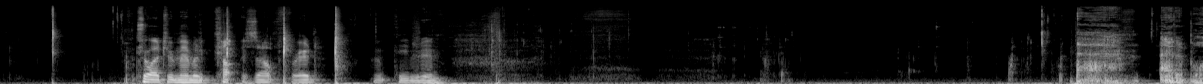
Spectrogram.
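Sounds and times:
man drinking water: 0:04.6 - 0:11.6
soft swallowing: 0:04.9 - 0:08.1, 0:08.9 - 0:11.6
breathy bursts of breath: 0:05.7 - 0:07.3.

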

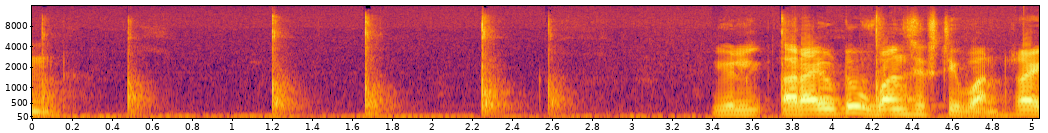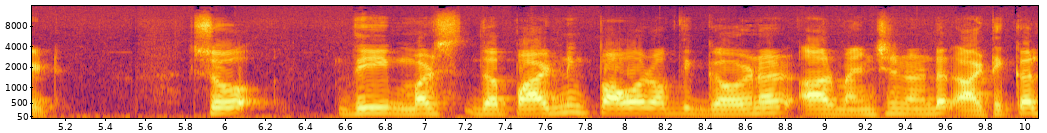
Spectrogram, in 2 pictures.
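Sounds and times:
steady low hum: 0:00.0 - 0:10.0
pen tapping on touchscreen: 0:00.5 - 0:02.8.

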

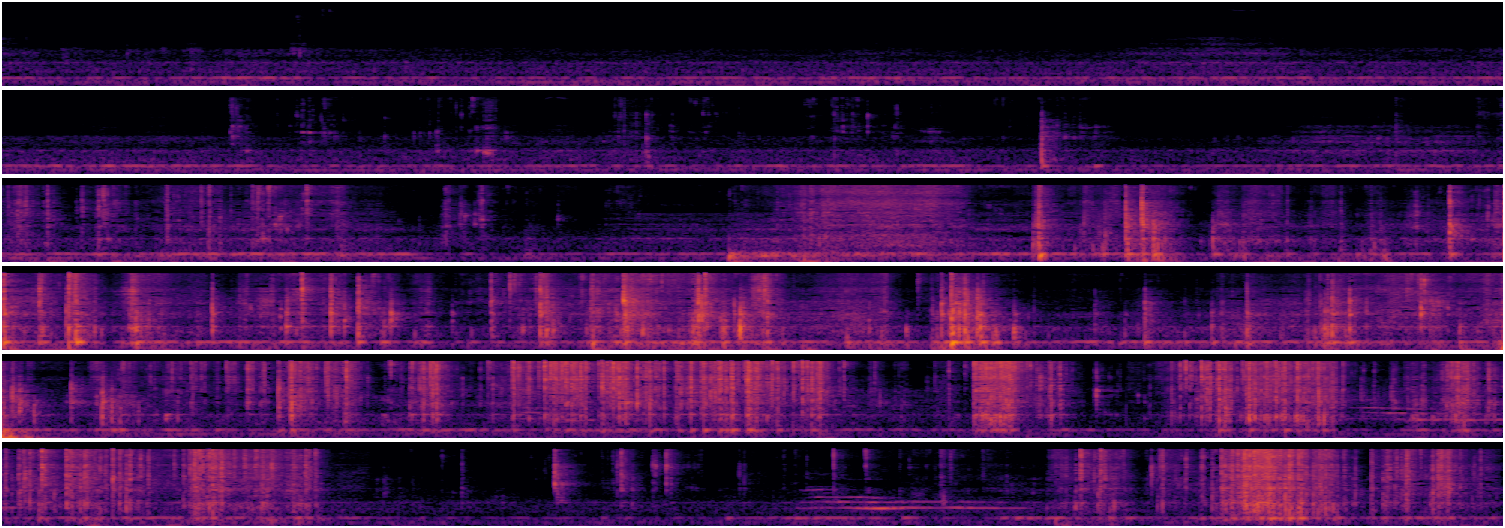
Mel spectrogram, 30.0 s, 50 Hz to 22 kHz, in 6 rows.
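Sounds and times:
plastic packaging crinkling: 0:10.0 - 0:11.8, 0:13.4 - 0:30.0.

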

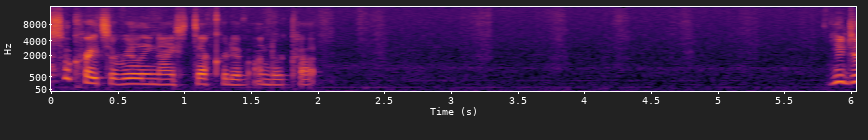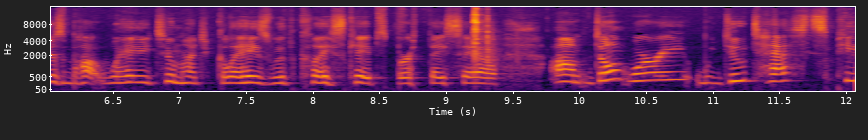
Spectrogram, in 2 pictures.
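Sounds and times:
wooden tool scratching clay: 0:01.1 - 0:05.5.

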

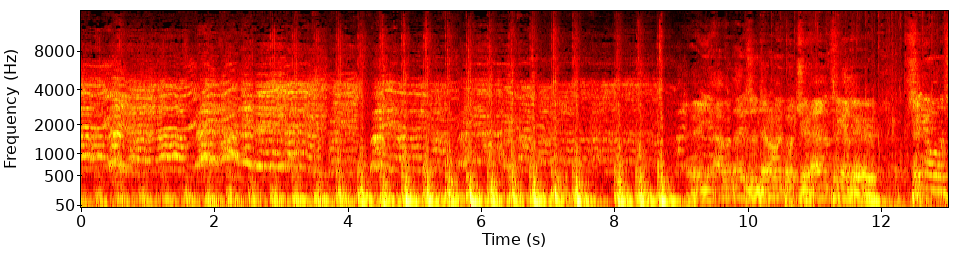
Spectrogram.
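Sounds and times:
group singing: 0:00.0 - 0:10.2
steady drumbeat: 0:00.0 - 0:11.6.

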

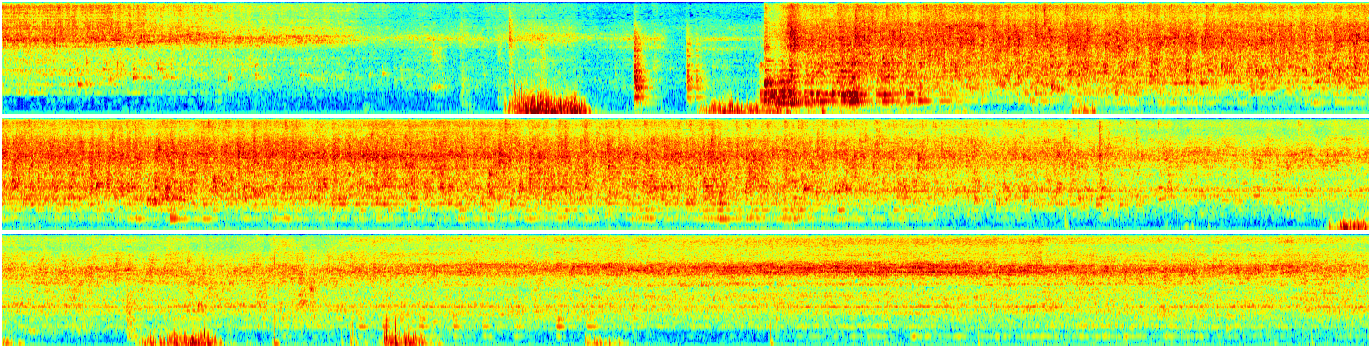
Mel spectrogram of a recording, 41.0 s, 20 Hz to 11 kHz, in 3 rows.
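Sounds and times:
toilet flushing water rushing: 0:00.0 - 0:41.0
toilet flush handle pulled: 0:07.6 - 0:09.6.

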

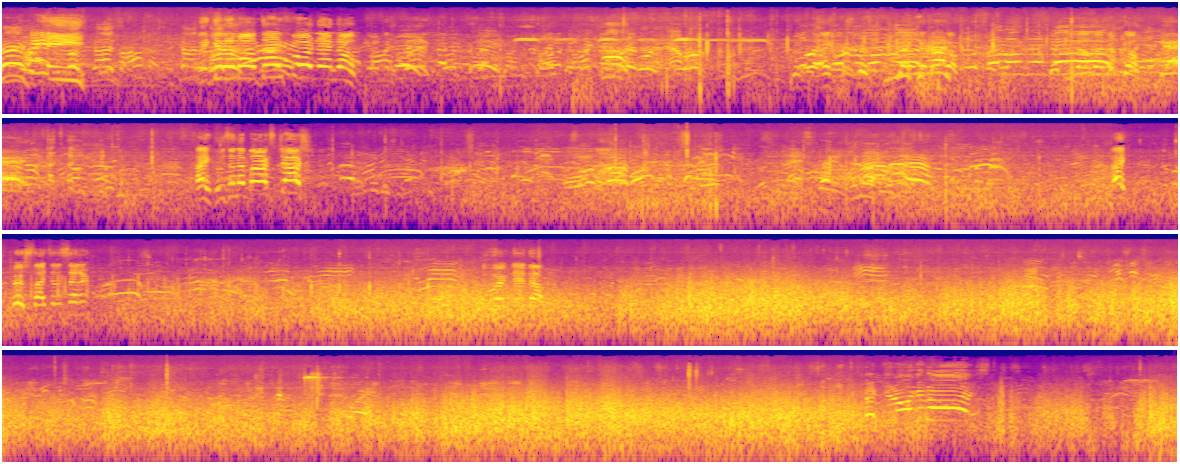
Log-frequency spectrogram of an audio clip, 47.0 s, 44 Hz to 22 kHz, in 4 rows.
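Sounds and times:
distant voices shouting: 0:00.0 - 0:42.1
wind rushing over microphone: 0:00.0 - 0:47.0.

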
